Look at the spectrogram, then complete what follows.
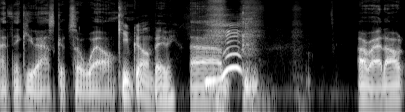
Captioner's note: chuckles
